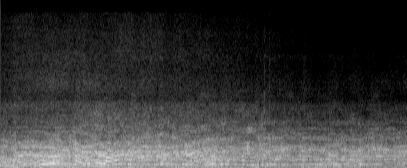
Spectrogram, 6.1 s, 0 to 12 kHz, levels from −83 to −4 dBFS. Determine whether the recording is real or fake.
fake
